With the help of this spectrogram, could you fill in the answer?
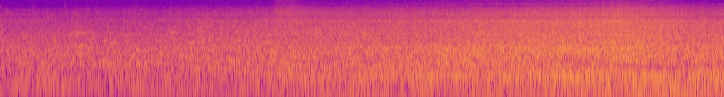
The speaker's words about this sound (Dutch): De, de hardste vrachtwagen voor Groningen komt eraan.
